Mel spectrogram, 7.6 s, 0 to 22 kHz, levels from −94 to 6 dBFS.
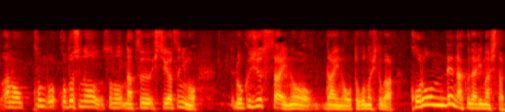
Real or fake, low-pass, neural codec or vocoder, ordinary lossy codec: real; 7.2 kHz; none; none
